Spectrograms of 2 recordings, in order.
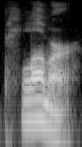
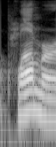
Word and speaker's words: plumber: be in it and it's pronounced plumber the B is silent a plumber is somebody who can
